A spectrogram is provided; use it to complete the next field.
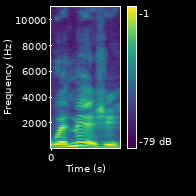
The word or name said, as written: weME7eSi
